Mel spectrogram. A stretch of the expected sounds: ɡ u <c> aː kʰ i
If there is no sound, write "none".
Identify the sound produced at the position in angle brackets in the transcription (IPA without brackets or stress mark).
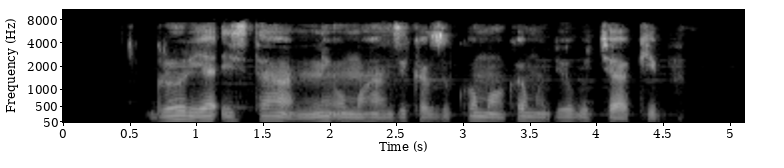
c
